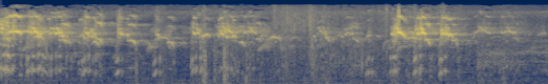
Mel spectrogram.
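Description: A flock of galahs gives a dense, overlapping chatter of harsh, high screeches and squeaky chets, rising in bursts every second or so.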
